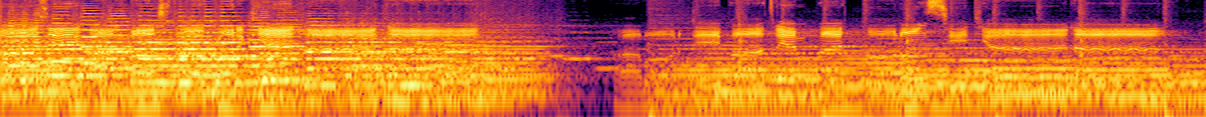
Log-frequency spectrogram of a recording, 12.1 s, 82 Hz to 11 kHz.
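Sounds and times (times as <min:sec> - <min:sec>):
tenor singing vibrato notes: 0:00.0 - 0:06.3
military wind band playing: 0:00.0 - 0:10.5.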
